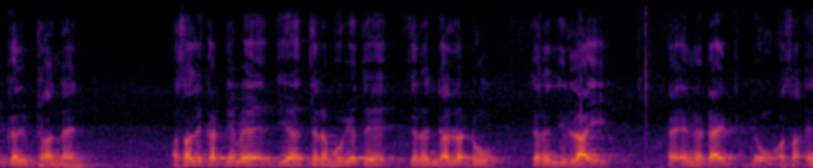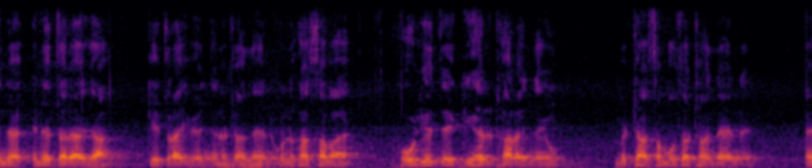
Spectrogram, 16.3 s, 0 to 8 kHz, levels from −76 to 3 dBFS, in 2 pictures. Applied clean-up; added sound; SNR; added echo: none; none; none; none.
